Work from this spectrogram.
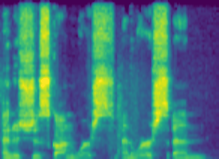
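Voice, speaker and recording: Female podcast panelist, slightly low voice with plenty of vocal fry, earnest casual talk. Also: level tone, slow pace, fairly bright tone. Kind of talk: casual wrestling prediction talk.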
